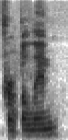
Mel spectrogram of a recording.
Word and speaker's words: Purplynd: hear all about it and make sure I pronounced the name correctly purpin yeah that's right got a awesome spelling p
